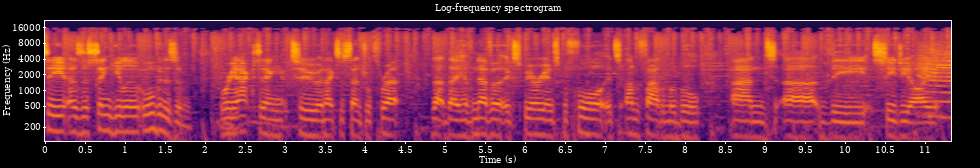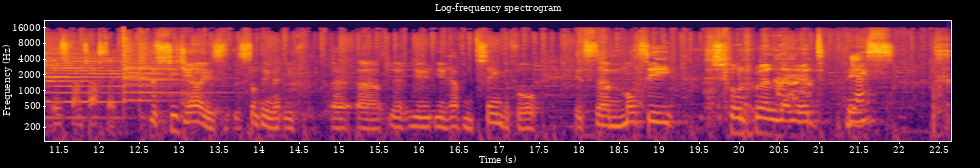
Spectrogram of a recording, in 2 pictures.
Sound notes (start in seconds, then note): 10.9 buzzer sounds; 10.9 cowbell clangs; 19.6 laughs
